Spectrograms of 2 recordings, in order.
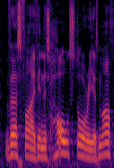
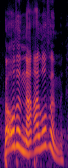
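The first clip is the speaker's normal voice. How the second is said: usual speaking voice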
